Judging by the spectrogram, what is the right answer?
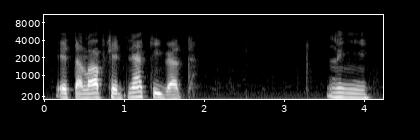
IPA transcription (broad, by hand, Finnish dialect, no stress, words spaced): etːæ lɑpset nækiʋæt niː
